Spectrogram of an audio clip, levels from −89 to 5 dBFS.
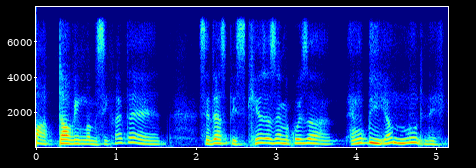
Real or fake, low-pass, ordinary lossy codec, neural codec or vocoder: fake; 7.2 kHz; none; codec, 16 kHz in and 24 kHz out, 0.9 kbps, LongCat-Audio-Codec, four codebook decoder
